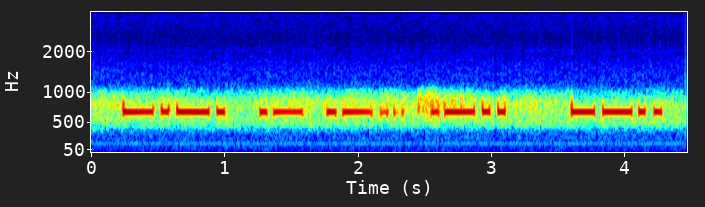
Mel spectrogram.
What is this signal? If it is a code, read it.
Morse code, heard as a keyed tone, about 22 wpm, spaced as for 19 wpm, 680 Hz. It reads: CAA L Z
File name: Trivia-ZL2WT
